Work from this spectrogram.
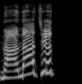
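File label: "nanazyu", Japanese, girl; voice; info girl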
